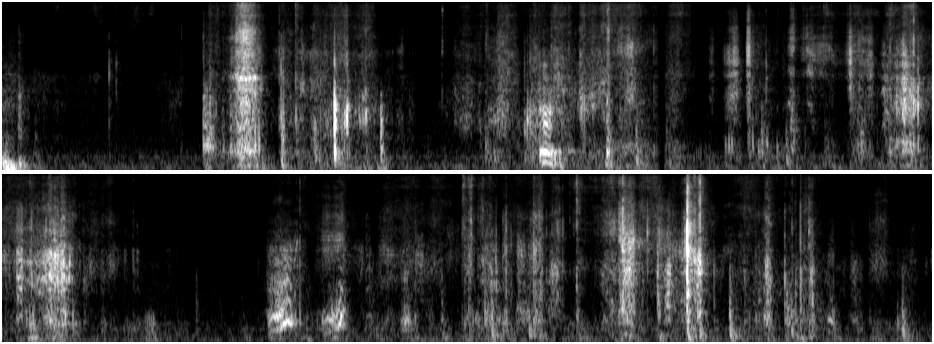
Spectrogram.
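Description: Paper trimmed away from around a photo in a craft project, giving scattered soft cutting and rustling bursts at close range with quiet gaps between them.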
